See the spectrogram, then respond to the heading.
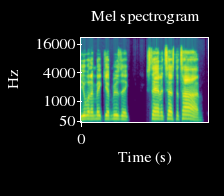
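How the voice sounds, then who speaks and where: A man's high voice with a New York accent, dry and close with no echo, on a very clean recording over silent background. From New York, the Bronx. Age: 50s. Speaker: hip hop DJ. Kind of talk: interview. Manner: halting.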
